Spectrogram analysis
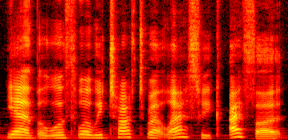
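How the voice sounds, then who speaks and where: A woman's voice: medium pitch, normal speed, lightly acted. A woman voicing a frustrated, defiant male police officer in a storybook reading, with a questioning, pointedly polite manner. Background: music.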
